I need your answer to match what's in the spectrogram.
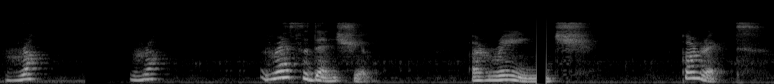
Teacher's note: is articulated by raising the tongue tip towards the heart palette the tongue is curved backward slightly and does not touch the heart palate vocal cord vibrates ra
